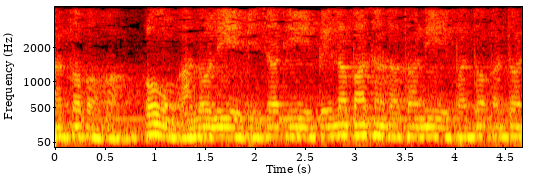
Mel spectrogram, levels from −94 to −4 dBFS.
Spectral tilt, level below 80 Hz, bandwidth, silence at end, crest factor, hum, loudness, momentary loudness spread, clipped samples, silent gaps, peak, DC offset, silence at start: -6 dB/octave; -44 dBFS; 4 kHz; 0 s; 16 dB; none; -31 LUFS; 4 LU; under 0.1%; none; -14 dBFS; under 0.1%; 0 s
